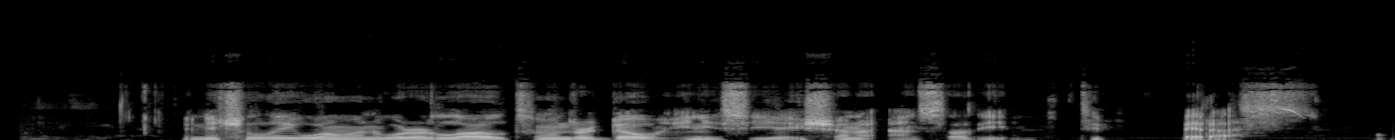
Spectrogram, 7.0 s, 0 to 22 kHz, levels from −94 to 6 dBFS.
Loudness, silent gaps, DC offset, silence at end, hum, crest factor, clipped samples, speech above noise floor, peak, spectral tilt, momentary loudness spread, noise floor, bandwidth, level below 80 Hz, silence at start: -29 LUFS; none; under 0.1%; 0.4 s; none; 20 dB; under 0.1%; 40 dB; -10 dBFS; -3.5 dB/octave; 17 LU; -70 dBFS; 9.6 kHz; -70 dBFS; 0.95 s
